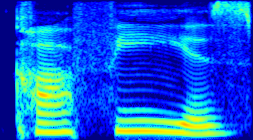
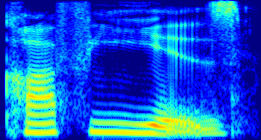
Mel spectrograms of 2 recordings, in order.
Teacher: There's an invisible Y because you're going from the I, E in coffee and then sliding down for the I.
